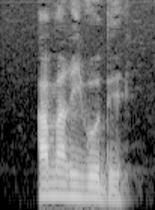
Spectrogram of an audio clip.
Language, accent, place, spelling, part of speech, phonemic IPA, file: French, France, Lyon, amarivaudé, adjective, /a.ma.ʁi.vo.de/, LL-Q150 (fra)-amarivaudé.wav
- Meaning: In the style of marivaudage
